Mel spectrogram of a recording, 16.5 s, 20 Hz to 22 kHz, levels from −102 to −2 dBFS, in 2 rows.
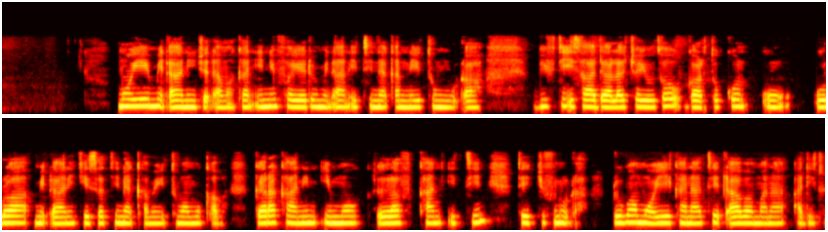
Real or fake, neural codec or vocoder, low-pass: real; none; 7.2 kHz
